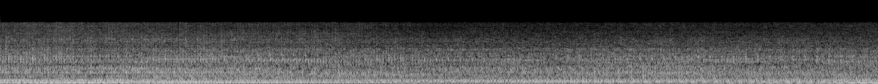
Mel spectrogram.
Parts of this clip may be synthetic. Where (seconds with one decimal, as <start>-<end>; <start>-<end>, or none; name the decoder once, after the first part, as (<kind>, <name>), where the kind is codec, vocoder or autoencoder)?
none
